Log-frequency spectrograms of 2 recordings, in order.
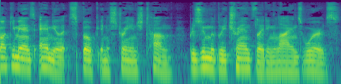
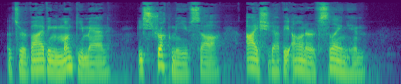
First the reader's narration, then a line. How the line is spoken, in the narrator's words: He said in a low voice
